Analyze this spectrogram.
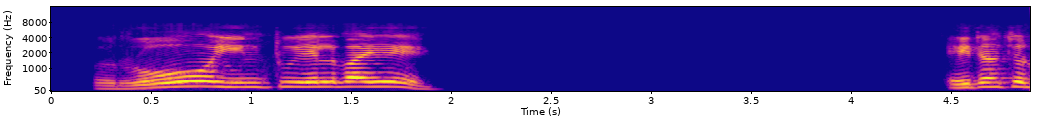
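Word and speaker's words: rho: তাহলে দেখো, তাহলে আমরা লিখছি আর equal to রো ইন্টু l/a। এইটা হচ্ছে রো, উচ্চারণ হচ্ছে রো।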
